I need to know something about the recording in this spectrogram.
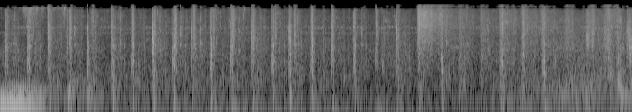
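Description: Footsteps crunch quickly along a dirt path.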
